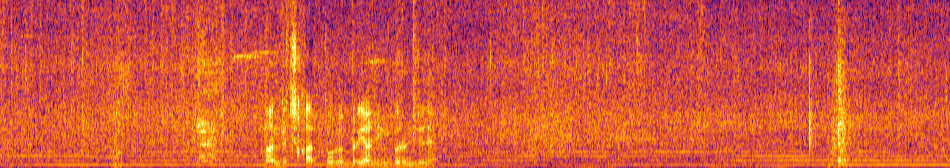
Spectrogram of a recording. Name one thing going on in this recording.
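A metal strainer scrapes and clinks against a metal pot.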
